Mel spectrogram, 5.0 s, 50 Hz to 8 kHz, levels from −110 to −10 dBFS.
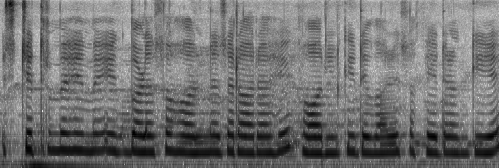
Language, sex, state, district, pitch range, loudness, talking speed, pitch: Hindi, female, Madhya Pradesh, Bhopal, 245-265 Hz, -17 LUFS, 215 wpm, 250 Hz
